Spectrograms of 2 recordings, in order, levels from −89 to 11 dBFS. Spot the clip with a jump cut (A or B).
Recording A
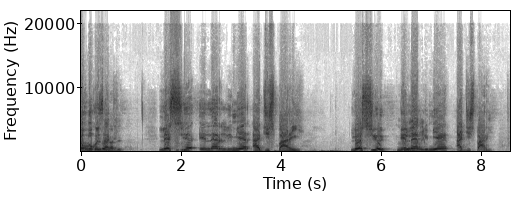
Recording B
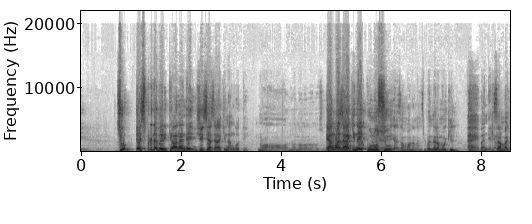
B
